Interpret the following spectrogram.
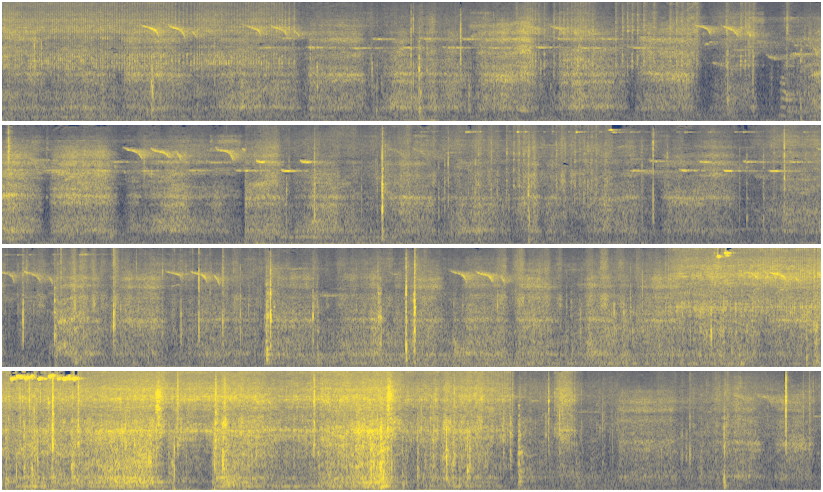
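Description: Mountain bike ridden along a dirt forest trail: tyre noise on the dirt with the frame and chain rattling, and birds chirping now and then. Near the end the bike rattles loudly for several seconds over rougher ground.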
